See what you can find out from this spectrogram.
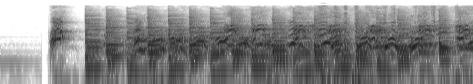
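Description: A dog barks loudly and rapidly in a continuous run of yips and whimpering whines that blend together for several seconds with no talking.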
